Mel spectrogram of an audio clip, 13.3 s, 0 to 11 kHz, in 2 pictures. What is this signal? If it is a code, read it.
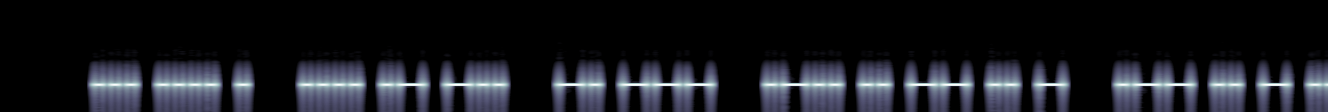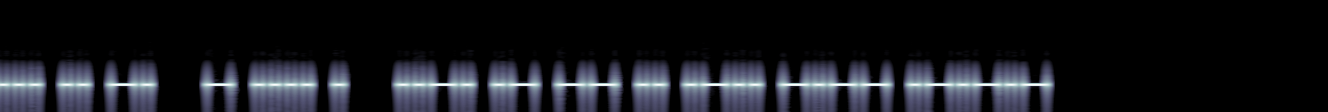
Morse code, heard as a keyed tone, about 30 wpm, 700 Hz. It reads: SHE HAD NO LIMIT WITHIN THE FAMILY.
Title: Sentences from Top 1500 Words 30wpm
